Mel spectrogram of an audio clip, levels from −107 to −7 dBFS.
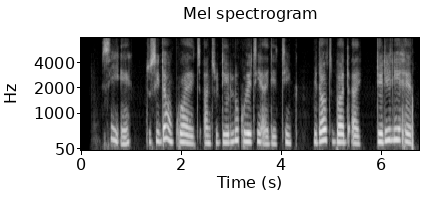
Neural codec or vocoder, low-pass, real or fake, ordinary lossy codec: codec, 16 kHz, 4 kbps, FreqCodec, smaller model; none; fake; none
